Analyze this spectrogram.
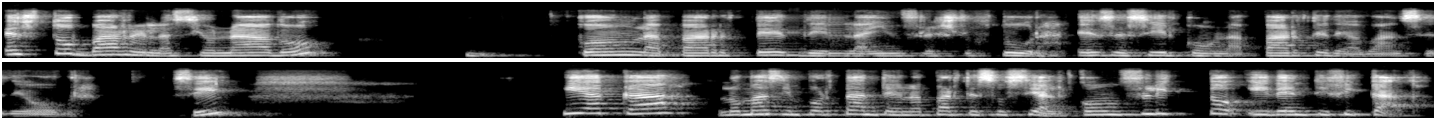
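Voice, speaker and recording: The speaker's pitch swings very widely at a fairly slow pace, broken by long, frequent pauses. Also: woman, fairly high pitch for a woman. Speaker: guest lecturer on community development. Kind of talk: online class lecture. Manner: hesitant, many fillers.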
